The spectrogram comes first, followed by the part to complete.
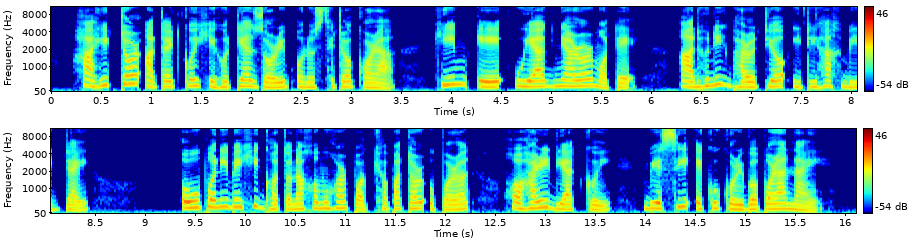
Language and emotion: Assamese, neutral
